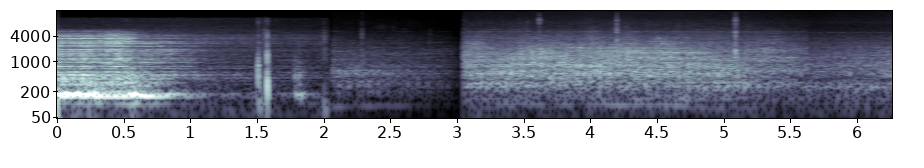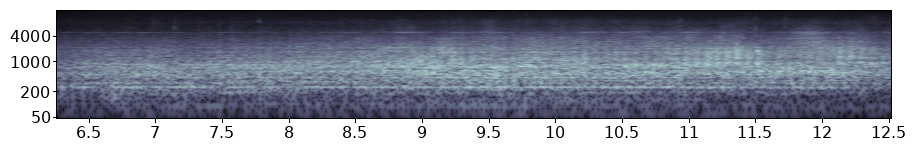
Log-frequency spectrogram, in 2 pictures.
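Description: Guitar music fades out over the first second. After a short silence, a Bell 206 JetRanger helicopter's turbine and two-blade rotor are heard steadily, easing off a little and then growing louder as it passes low overhead.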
